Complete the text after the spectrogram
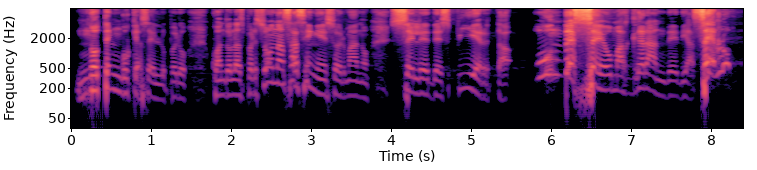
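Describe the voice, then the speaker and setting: A man preaching a passionate sermon, rising to loud cries and dropping to quiet murmurs. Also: sing-song, measured pace. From Costa Rica. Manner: impassioned preaching, swinging between loud cries and low murmurs. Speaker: pastor. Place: church sanctuary. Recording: long reverb of a church hall.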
